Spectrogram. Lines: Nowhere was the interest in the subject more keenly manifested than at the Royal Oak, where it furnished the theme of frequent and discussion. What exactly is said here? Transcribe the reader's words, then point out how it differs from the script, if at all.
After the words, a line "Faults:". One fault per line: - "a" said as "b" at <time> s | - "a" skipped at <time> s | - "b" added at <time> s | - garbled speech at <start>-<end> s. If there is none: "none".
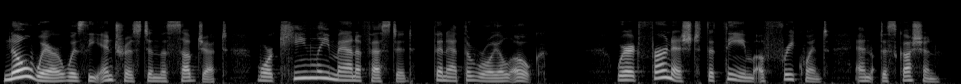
Nowhere was the interest in the subject more keenly manifested than at the Royal Oak, where it furnished the theme of frequent and discussion.
Faults:
none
